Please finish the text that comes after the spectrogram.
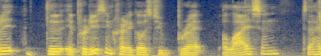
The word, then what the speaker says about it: Brett Eliason: But it producing credit goes to Brett Eliason.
